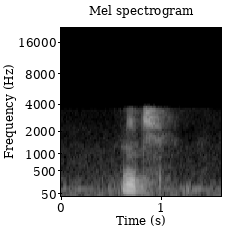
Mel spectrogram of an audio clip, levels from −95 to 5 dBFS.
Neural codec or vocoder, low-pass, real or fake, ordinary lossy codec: codec, 24 kHz, 1 kbps, SNAC; 3.6 kHz; fake; Opus, 64 kbps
